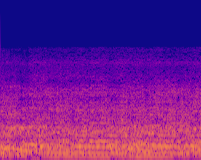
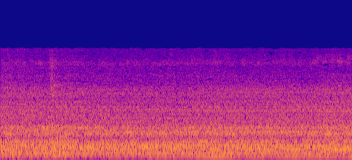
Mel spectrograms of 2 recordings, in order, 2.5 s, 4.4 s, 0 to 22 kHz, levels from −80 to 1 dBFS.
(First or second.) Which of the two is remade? first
